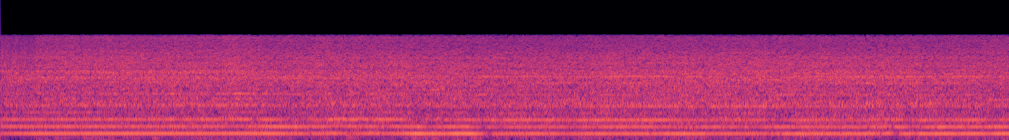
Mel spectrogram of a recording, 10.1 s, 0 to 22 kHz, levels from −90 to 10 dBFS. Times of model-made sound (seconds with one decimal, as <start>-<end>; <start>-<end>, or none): 3.1-3.8; 8.4-9.2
